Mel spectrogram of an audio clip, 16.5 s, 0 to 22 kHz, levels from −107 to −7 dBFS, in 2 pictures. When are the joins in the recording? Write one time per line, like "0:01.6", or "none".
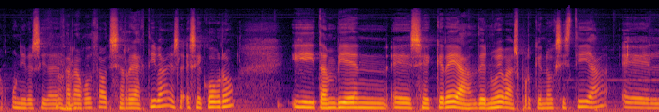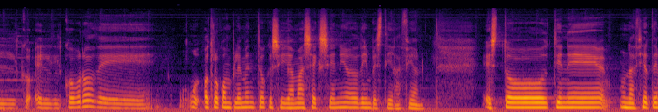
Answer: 0:01.3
